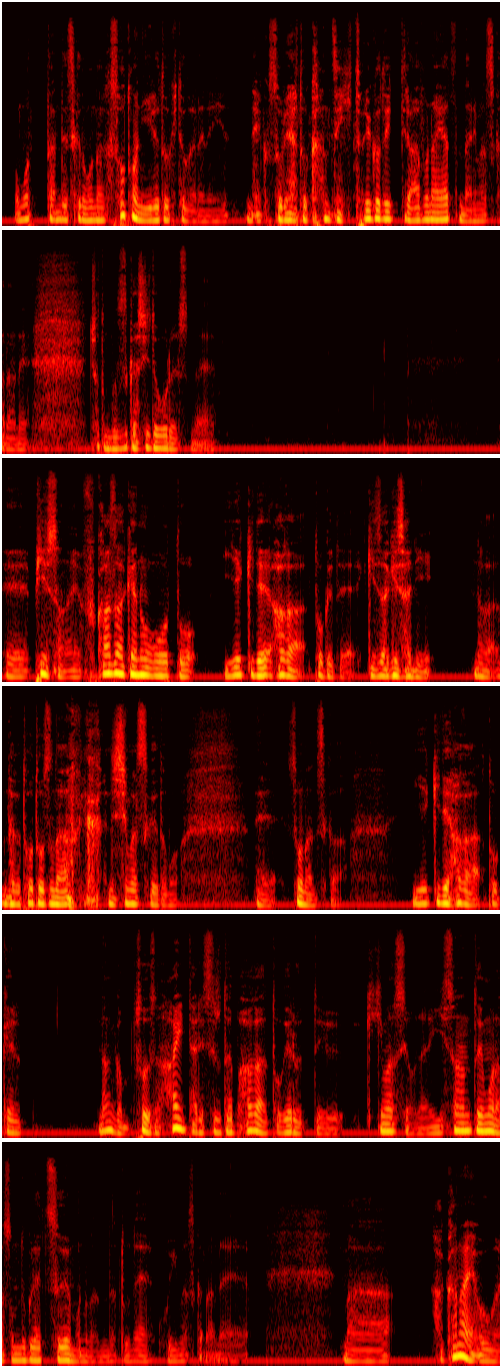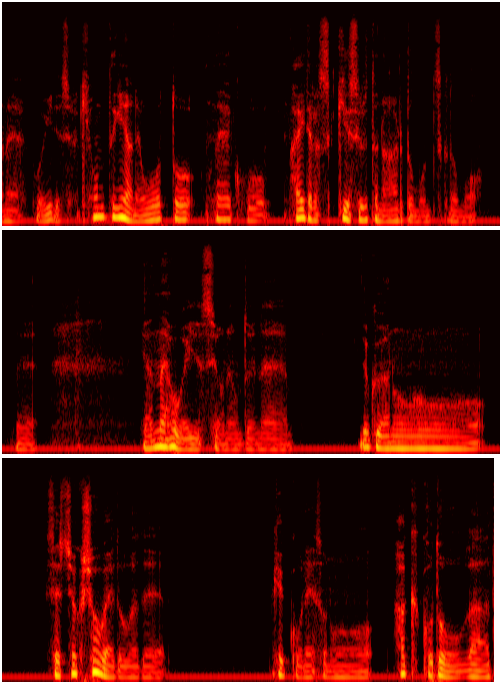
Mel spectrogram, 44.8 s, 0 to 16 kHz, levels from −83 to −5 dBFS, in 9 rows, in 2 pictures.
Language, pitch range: Japanese, 95-115 Hz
